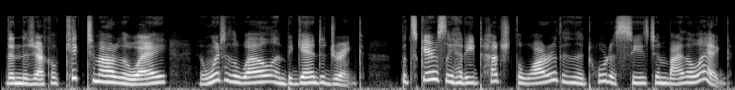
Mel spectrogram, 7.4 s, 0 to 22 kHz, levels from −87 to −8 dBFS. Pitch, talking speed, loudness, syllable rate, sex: 235 Hz, 270 wpm, -17 LUFS, 6.5 syllables/s, female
